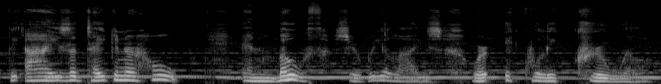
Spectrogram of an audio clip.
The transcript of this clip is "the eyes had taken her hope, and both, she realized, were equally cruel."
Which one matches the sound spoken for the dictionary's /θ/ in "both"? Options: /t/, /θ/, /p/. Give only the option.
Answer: /θ/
